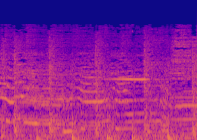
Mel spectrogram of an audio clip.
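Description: Live blues band playing an instrumental passage: electric guitar lead with bent, sliding notes over a drum kit's steady beat.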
